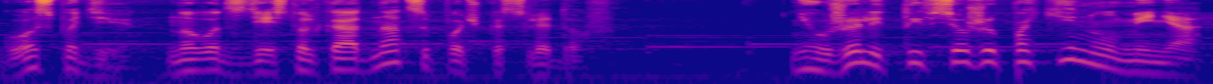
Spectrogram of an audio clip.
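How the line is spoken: Timid question. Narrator (Russian): душа робко спросила

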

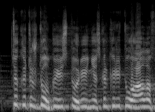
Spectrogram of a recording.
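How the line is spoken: Speech begun, cut off. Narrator (Russian): начала была Наталья

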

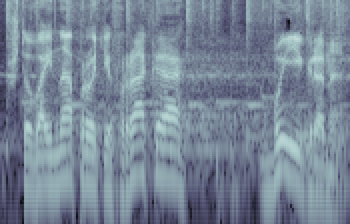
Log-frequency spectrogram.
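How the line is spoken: Loud and slow. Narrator (Russian): громко и медленно произносит он

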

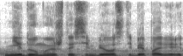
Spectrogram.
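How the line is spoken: Calm remark. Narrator (Russian): спокойно заметил Сомерсет

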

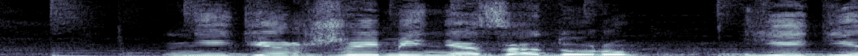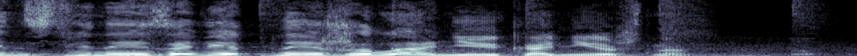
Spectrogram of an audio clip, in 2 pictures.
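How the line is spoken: Shouted irreverently. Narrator (Russian): Кирстен, немало не заботясь о монаршем достоинстве, закричала

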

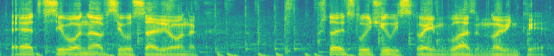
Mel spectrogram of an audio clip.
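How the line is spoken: Deep bass voice. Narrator (Russian): Пробасил

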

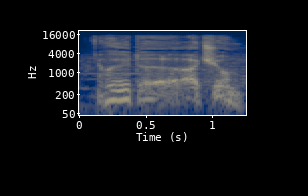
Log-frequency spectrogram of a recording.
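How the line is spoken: Hoarse rasp. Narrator (Russian): прохрипел Димка севшим голосом

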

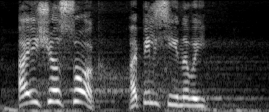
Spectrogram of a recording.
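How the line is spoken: Loud shout. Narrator (Russian): громко крикнула

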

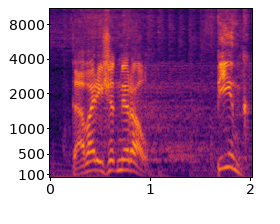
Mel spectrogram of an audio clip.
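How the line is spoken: Silent mental shout. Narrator (Russian): мысленно крикнул Хо

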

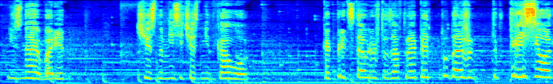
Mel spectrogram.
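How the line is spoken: Roaring turning to sobs. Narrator (Russian): Рев перешел во всхлипывание

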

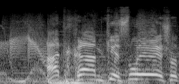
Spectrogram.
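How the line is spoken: Shouting. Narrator (Russian): тоже заорал Иван

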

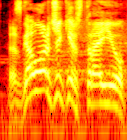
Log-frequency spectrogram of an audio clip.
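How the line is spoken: Sergeant's shout. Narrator (Russian): крикнул сержант

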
